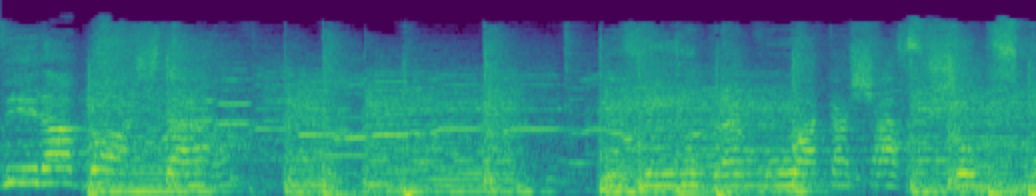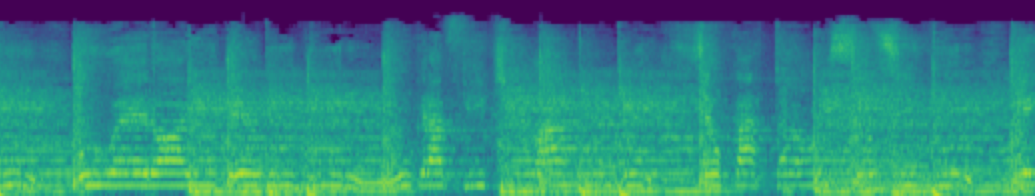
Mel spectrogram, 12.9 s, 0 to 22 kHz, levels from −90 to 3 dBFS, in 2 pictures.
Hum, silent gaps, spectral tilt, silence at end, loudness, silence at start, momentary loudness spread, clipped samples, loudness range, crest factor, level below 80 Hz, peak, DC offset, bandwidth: none; none; -4.5 dB/octave; 0 s; -15 LUFS; 0 s; 5 LU; under 0.1%; 2 LU; 14 dB; -28 dBFS; 0 dBFS; under 0.1%; 15.5 kHz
